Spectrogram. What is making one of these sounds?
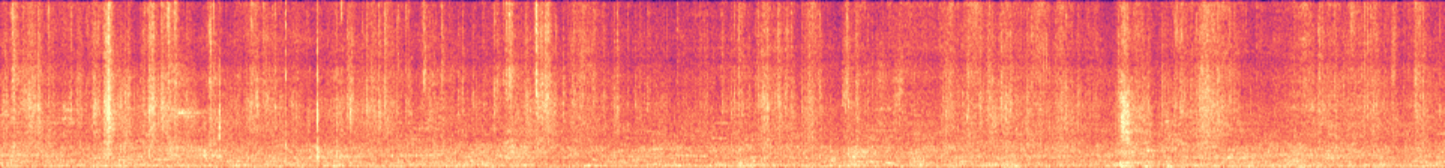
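A steady low murmur fills a large echoing hall.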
